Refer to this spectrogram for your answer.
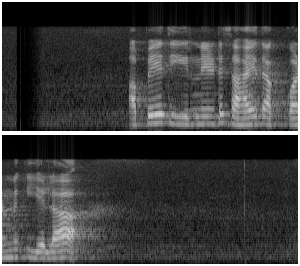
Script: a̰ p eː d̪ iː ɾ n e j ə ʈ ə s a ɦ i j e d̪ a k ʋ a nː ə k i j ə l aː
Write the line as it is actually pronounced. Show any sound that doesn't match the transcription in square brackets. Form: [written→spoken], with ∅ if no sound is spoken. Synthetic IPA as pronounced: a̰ p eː [d̪→t̪] iː ɾ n e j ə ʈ ə s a ɦ [i→a] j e d̪ a k ʋ a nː ə k i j ə l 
